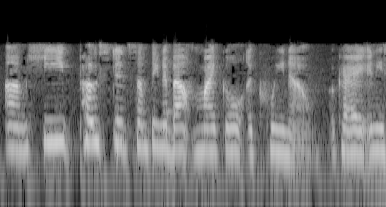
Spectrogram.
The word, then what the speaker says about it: Aquino: A book called Mind Wars, written by Michael Aquino, pronounced Aquino, Alpha to the Omega, ruled by negative feminine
